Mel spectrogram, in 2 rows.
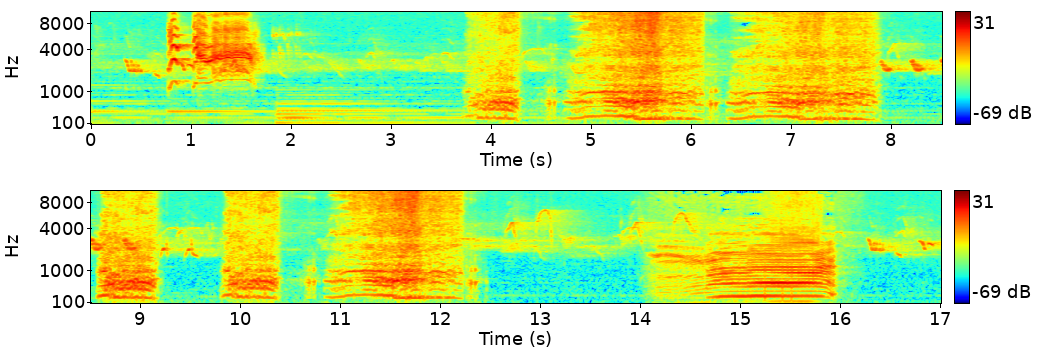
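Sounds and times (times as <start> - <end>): large animal roaring: 3.8 - 7.9, 8.6 - 9.2, 9.8 - 12.5.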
